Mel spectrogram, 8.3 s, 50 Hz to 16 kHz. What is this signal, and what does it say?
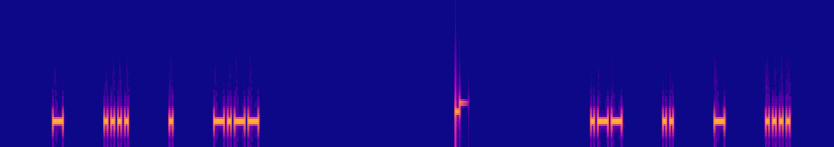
Morse code, heard as a keyed tone, about 36 wpm, spaced as for 16 wpm, 700 Hz. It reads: THEY WITH
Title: 4x Character Spacing - Top 100 Words - 35wpm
